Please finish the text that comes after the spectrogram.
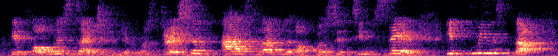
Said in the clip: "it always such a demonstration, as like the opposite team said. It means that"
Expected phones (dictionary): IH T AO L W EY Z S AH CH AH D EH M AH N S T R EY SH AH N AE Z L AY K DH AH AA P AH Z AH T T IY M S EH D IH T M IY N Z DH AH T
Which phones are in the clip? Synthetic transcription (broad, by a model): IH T AO L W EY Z S AH CH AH D EH M AH N S T R EY SH AH N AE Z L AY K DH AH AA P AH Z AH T S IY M S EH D IH T M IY N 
